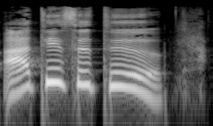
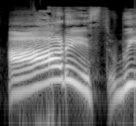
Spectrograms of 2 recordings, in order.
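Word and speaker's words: Artist: 방금 발음 너무 한국 발음이었죠. 아티스트, 아리스트, we are, we are, we 아리스 베이비 요거를 신청하셨군요 아, 근데 진짜로 어린 아기가 있으면요.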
